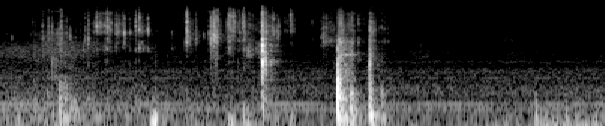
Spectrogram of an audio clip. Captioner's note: handcuffs clanking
